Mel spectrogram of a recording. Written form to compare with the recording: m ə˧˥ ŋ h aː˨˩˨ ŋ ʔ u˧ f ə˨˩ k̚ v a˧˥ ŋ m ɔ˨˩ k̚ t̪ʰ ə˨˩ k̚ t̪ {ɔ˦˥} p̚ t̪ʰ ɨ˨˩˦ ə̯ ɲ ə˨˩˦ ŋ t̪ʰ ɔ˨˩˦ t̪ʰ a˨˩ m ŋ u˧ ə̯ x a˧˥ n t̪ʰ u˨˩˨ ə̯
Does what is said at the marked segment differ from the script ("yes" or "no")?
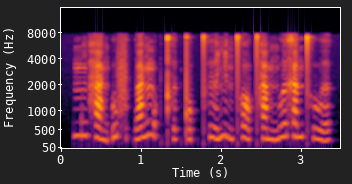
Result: yes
